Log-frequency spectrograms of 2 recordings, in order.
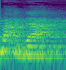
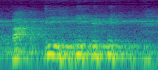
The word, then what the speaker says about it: بعد: Dibacanya ba'da, enggak boleh ba'di. Enggak boleh ba'di. Sebab menunjukkan dzaraf zaman.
